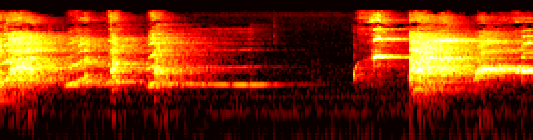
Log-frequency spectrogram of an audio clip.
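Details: Senna, an Alaskan Klee Kai puppy, throwing a fit in her crate: loud, harmonic, shrill yowling screams that fade into a long thin whine, a brief silence, then renewed high-pitched, strained screaming.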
